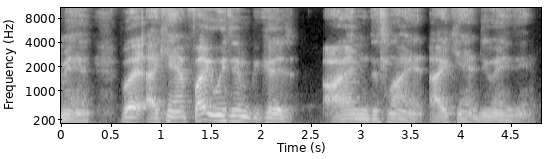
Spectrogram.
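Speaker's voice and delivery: normal talking voice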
